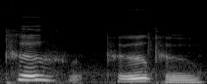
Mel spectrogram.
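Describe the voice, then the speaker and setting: A man voicing a sly, gloating, grumpy Grinch who lies sweetly and slips into breathy murmurs, in a storybook reading. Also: mid-range voice, sing-song, extremely slow, dark tone, a little hiss or hum, exaggerated voice.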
